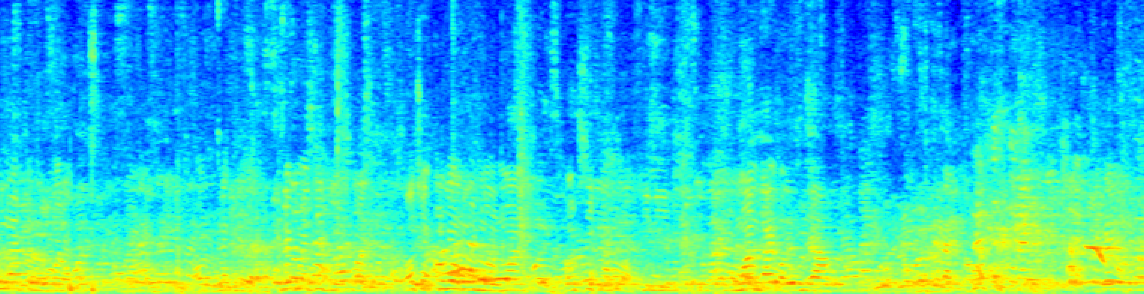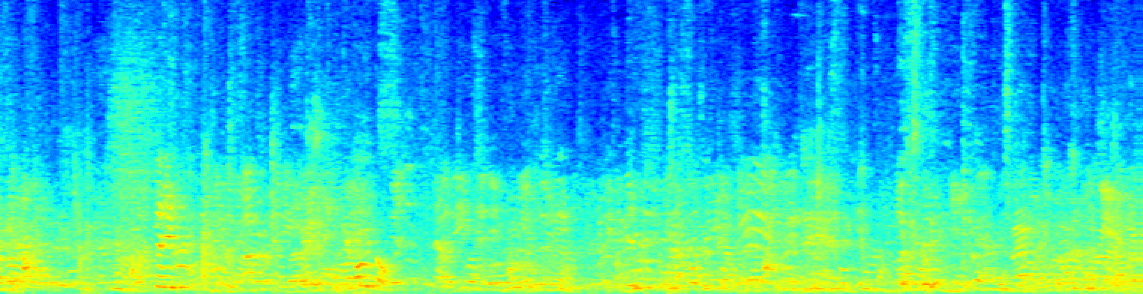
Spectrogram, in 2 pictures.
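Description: Teenage boys talk among themselves.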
